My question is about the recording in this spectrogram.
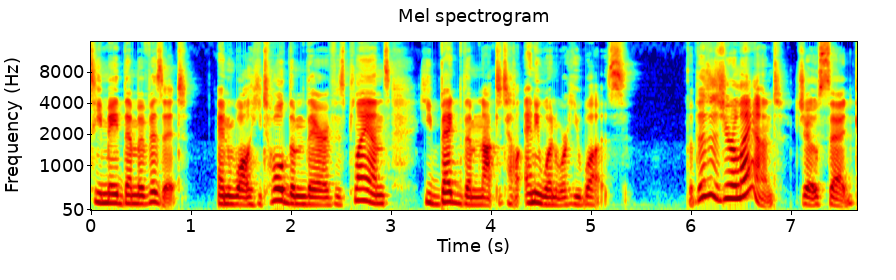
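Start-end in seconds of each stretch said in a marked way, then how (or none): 5.9-6.9 high-pitched mild bafflement; puzzled objection, pitched up; confused. A narrator's reading.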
